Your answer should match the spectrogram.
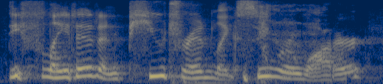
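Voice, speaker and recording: Female narrator, high-pitched, comic fan fiction reading with dry asides. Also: animated, measured pace, a little mellow, slight background noise. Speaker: narrator and panelist on a comedy reading show.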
